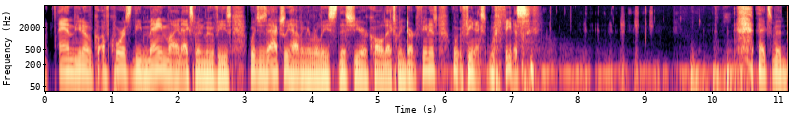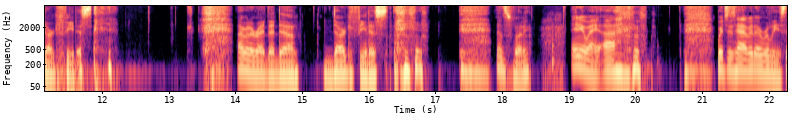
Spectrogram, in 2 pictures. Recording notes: Not even rain or being forced to record in the car (again) can stop this bad boy of podcasting!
